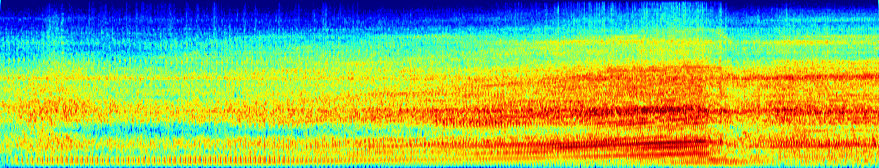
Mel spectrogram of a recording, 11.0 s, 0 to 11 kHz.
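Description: A KTM 1390 Super Duke R Evo motorcycle engine pulls up through the revs, rising in pitch as it climbs steadily, then drops sharply with a gear shift before pulling again, loud and close from the rider's position.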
